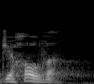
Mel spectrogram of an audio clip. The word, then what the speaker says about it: Jehovah: Whenever they read the scriptures, if they came to the name of Jehovah, that's how we pronounce it in English, though it actually J used to sound like a Y, so it's Jehovah or something similar to that.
